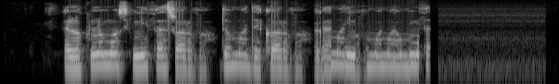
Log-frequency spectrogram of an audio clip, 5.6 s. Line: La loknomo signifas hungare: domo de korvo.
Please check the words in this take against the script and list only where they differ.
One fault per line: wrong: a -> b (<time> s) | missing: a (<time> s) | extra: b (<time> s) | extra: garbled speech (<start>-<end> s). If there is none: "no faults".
wrong: hungare -> korvo (1.8 s)
extra: garbled speech (3.1-4.3 s)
